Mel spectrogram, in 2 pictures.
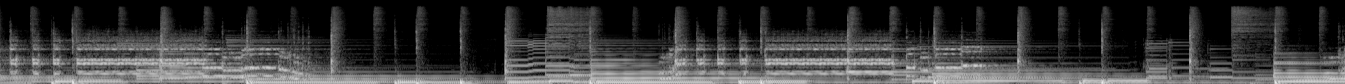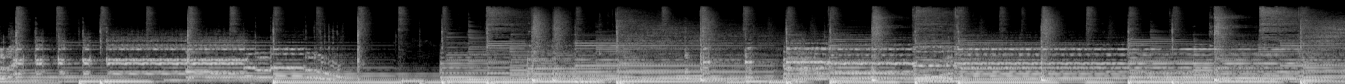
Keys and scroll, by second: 9.9 Home.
